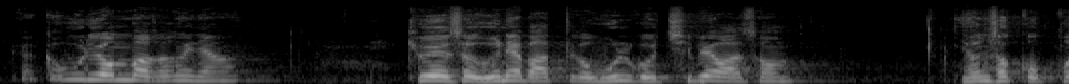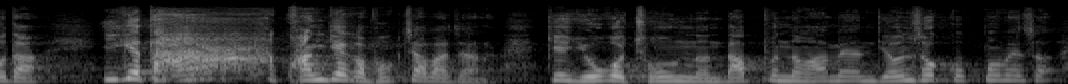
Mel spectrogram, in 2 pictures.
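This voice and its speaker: A middle-aged man preaching a sermon in a church, telling stories in a chatty way and checking in with the congregation, his delivery swinging between loud exclamations and hushed whispers. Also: high-pitched, brisk. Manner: colloquial storytelling, frequent "응?" to the congregation. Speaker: pastor. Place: church sanctuary. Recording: long hall reverb of a church sanctuary.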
